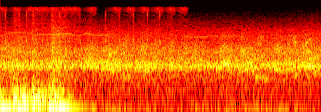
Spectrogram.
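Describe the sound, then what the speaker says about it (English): Steady roar of a stadium crowd in a college football video game, rising and cheering, broad and continuous beneath a commentator's voice. "This crowd rising up, sensing that its defense needs some help."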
